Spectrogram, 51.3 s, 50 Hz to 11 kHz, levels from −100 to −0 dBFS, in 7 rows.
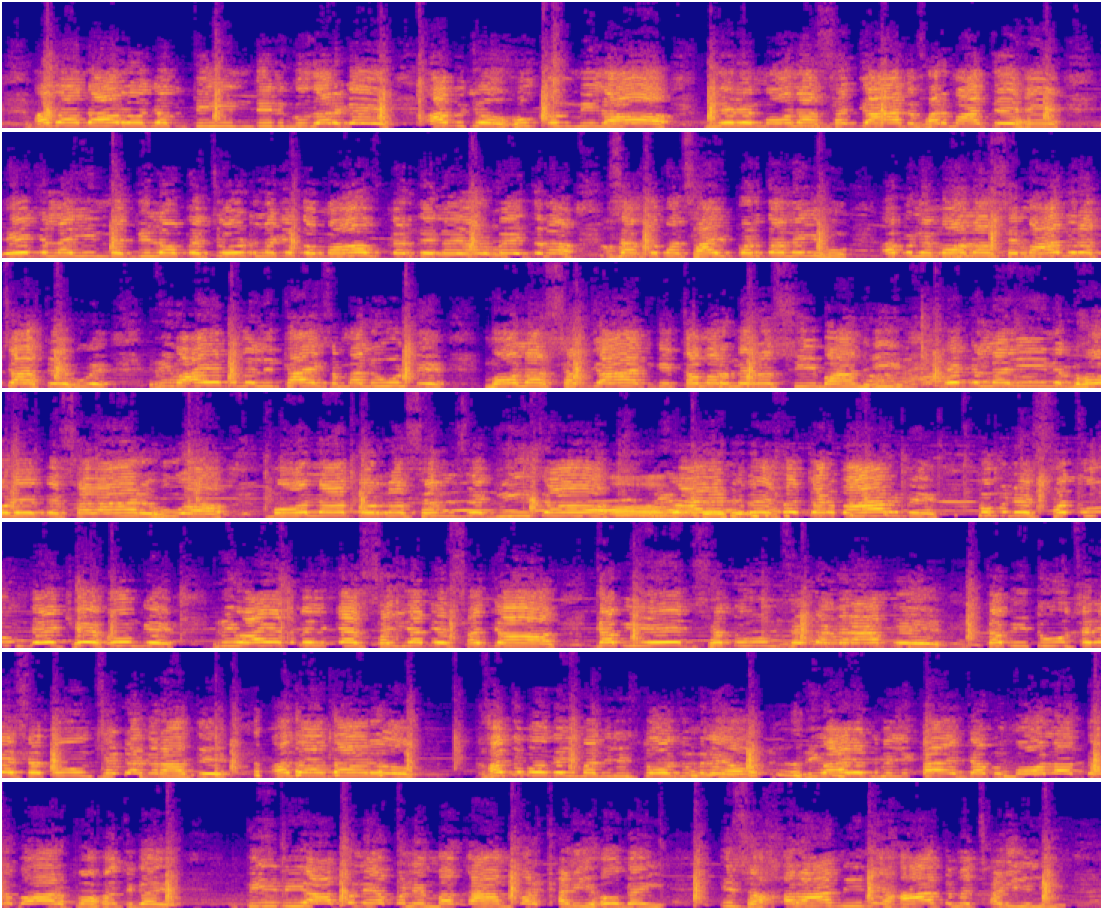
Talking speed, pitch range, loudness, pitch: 145 wpm, 265-290 Hz, -16 LUFS, 280 Hz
